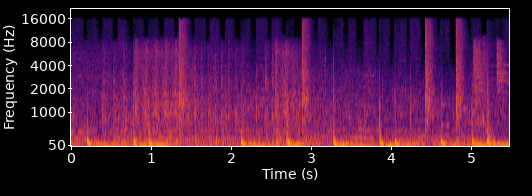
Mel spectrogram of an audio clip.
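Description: Rapid bursts of machine gun fire crackle loudly and continuously, with sharp overlapping shots and heavier thuds layered over a rumbling, chaotic battle backdrop.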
